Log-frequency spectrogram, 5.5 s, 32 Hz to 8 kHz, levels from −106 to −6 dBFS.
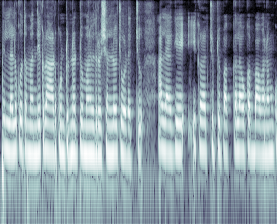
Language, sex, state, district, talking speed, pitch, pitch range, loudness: Telugu, female, Andhra Pradesh, Krishna, 160 wpm, 190 Hz, 180-195 Hz, -13 LUFS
